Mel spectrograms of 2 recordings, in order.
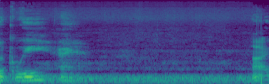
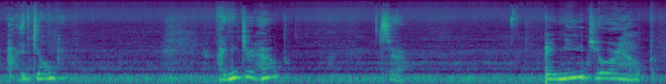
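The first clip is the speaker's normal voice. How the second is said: desperate plea; 6 semitones higher than usual. Acted. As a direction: beg him for help, voice straining. Guru cries out for help.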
